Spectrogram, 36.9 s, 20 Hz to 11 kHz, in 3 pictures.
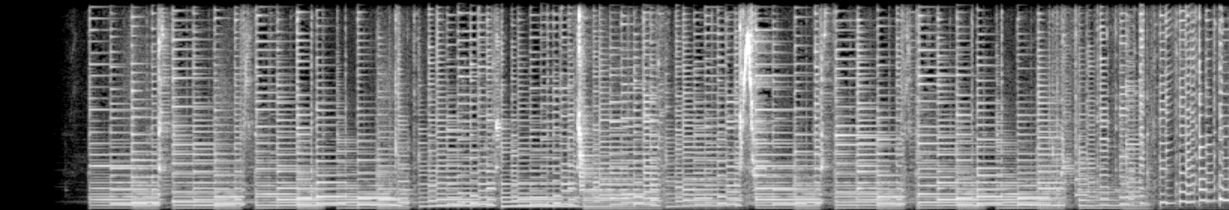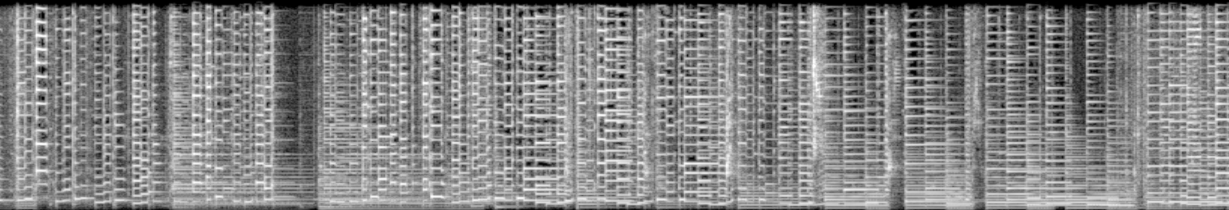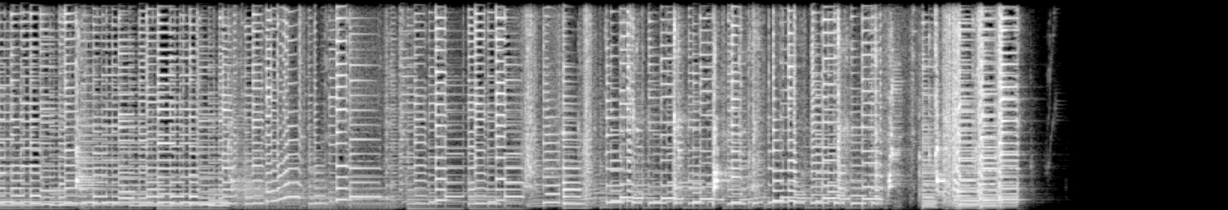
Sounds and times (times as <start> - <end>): Acoustic guitar: 0.6 - 35.2
Electric guitar: 0.8 - 35.0
Strum: 1.0 - 35.0
Bass guitar: 33.8 - 34.8.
